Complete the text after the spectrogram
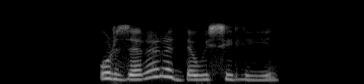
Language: Kabyle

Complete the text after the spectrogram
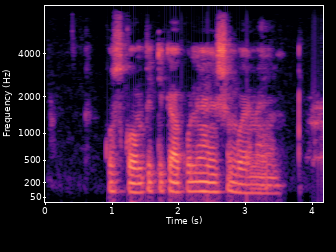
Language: Mada (Cameroon)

